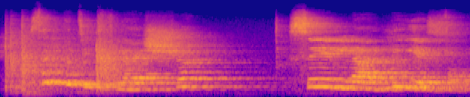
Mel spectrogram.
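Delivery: slow, deliberate teacher explanation; slow explaining. Shown as a demonstration. Teacher to pupils, explaining the arrow slowly. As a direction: lay it out slowly for young pupils. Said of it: "teacher explaining to pupils".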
